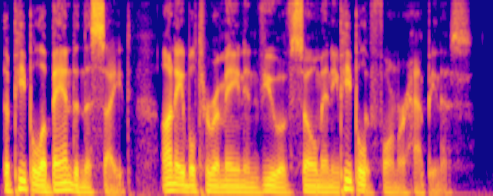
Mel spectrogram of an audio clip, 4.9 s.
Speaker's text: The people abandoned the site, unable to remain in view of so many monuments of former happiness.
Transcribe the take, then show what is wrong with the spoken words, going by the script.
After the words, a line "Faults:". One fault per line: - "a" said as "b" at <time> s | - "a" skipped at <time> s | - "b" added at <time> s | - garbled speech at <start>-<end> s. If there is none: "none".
The people abandoned the site, unable to remain in view of so many people of former happiness.
Faults:
- "monuments" said as "people" at 3.3 s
